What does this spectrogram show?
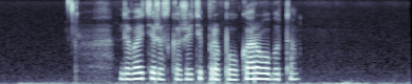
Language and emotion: Russian, neutral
